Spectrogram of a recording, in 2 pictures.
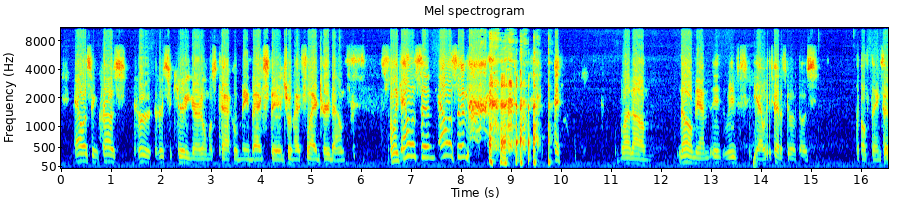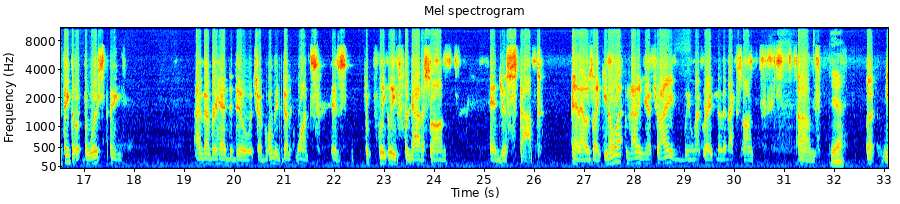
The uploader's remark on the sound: burnt the phone lines out to Buffalo, NY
